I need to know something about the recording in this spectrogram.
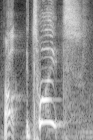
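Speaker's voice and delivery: high squeal of delight; excited squeal. Real, not acted. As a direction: shriek his name happily. Excited at character.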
